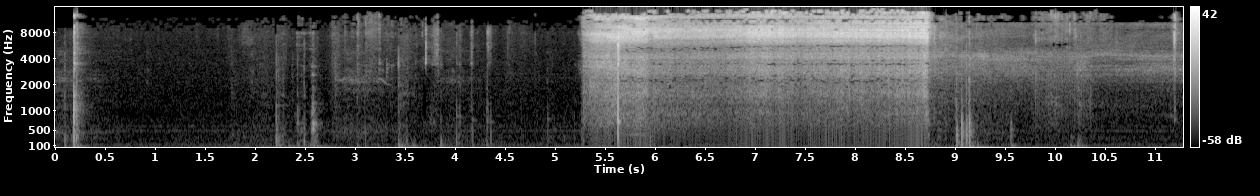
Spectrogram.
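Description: Butane hissing loudly from a Ronson butane refill can pressed into the fill valve of a Portasol butane soldering iron, for about three and a half seconds before it cuts off abruptly. Light clicks from handling the iron and its cap come before and after.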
